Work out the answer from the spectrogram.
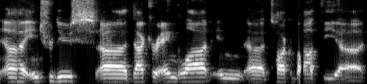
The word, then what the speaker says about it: Englot: as our and Dario and my can you pronounce your last name for me just to make sure I'm saying it right sure englot englot okay Dario englot great thanks Dario uh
